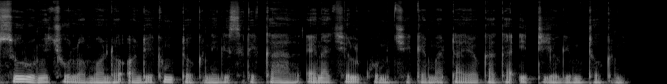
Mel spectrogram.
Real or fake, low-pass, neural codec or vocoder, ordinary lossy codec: real; none; none; none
